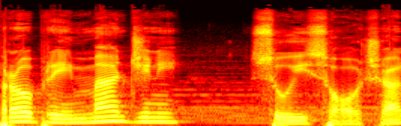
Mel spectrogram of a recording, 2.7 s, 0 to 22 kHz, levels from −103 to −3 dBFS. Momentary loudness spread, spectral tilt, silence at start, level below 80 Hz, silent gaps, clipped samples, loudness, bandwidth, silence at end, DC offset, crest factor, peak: 7 LU; -4.5 dB/octave; 0 s; -30 dBFS; none; under 0.1%; -17 LUFS; 16.5 kHz; 0 s; under 0.1%; 16 dB; 0 dBFS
